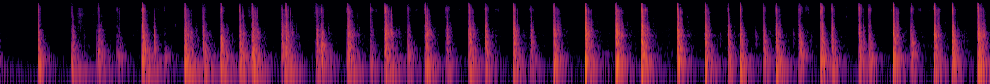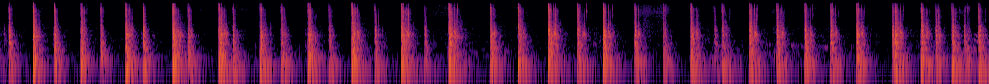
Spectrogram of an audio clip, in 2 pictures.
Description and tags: Sonicsnaps-OM-FR-poubelle
Playing the dustbins...
sonic, TCR, snaps, field-recording, Paris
